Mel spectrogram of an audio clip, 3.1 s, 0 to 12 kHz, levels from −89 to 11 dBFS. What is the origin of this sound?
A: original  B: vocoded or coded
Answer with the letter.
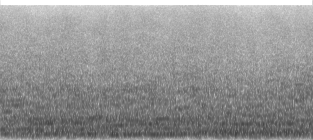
B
